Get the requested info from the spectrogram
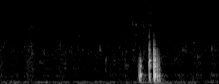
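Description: Wooden knocks from rolling out pasta dough: the wooden rolling pin and board clatter in a quick double knock about one and a half seconds in.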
